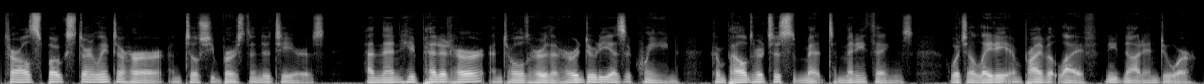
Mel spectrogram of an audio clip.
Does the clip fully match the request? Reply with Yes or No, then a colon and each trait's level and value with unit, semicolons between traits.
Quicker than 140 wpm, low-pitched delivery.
Yes: average, 200 wpm; low, 100 Hz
